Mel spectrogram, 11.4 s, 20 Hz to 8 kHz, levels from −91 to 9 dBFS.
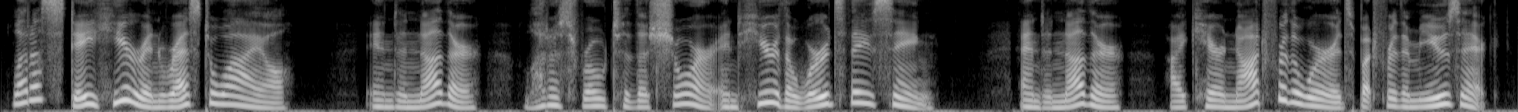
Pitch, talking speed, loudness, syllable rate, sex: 195 Hz, 175 wpm, -17 LUFS, 4.5 syllables/s, female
